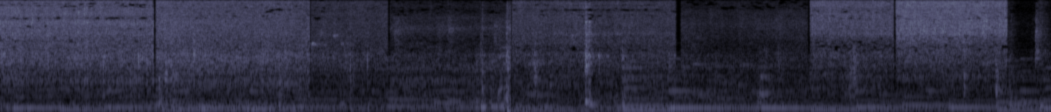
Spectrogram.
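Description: Food sizzling as it is stir-fried in hot oil, loudest in the first three seconds and again near the end, with a few sharp clicks of utensils in between.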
